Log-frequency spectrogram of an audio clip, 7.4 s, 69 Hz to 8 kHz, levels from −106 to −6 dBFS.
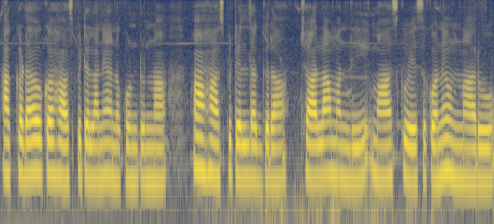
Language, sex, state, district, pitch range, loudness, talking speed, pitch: Telugu, female, Andhra Pradesh, Annamaya, 180-200 Hz, -17 LUFS, 105 wpm, 185 Hz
